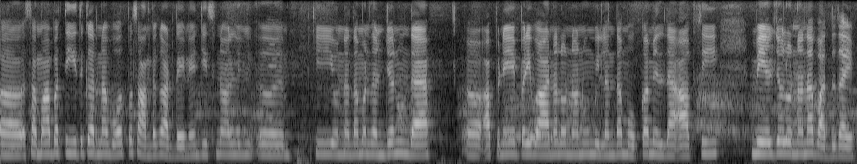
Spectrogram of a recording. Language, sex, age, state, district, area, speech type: Punjabi, female, 30-45, Punjab, Jalandhar, urban, spontaneous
